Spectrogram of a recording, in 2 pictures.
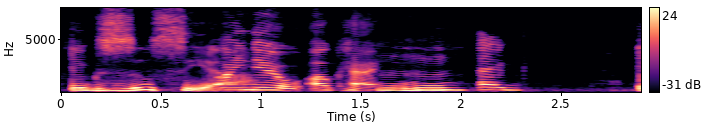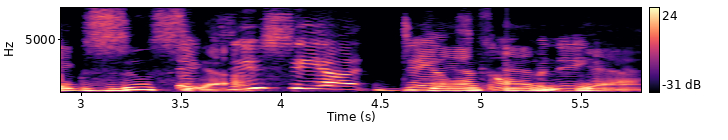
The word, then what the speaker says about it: Exousia: it is Lucia exuse see I knew okay exuse do you see a dance dance and fitness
